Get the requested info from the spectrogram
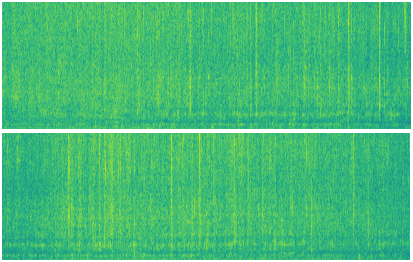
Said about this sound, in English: And it's always soothing to hear the sound of flowing water and bubbling things.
